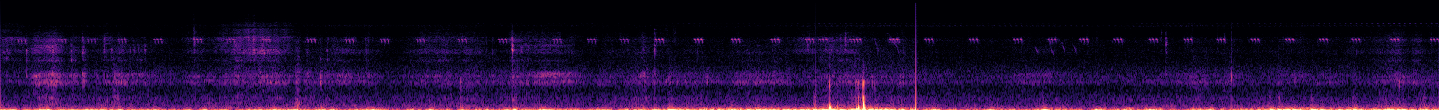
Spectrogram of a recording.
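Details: Crickets chirping in a prairie in Bremer County, Iowa, during an insect walk: a thin, high, steady pulsing trill repeated rapidly and evenly throughout, over a low rumble of wind or handling noise.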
